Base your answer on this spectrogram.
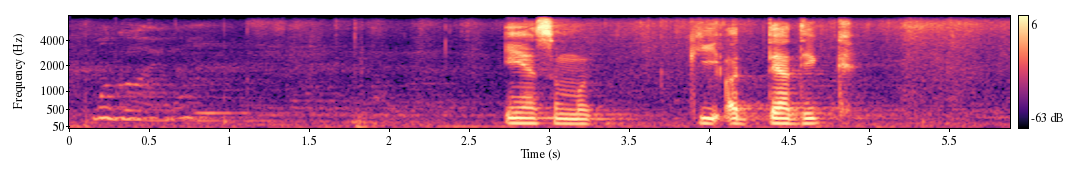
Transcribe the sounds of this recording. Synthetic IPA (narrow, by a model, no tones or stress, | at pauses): m | iɦãsʌmːʌkiʔʌt̪jad̪ʱik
